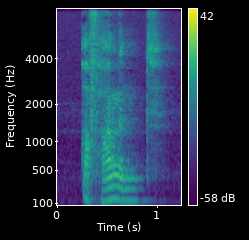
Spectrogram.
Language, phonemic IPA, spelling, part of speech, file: Dutch, /ˈɑfhɑŋənt/, afhangend, verb / adjective, Nl-afhangend.ogg
- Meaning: present participle of afhangen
